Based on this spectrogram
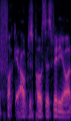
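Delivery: ordinary talk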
